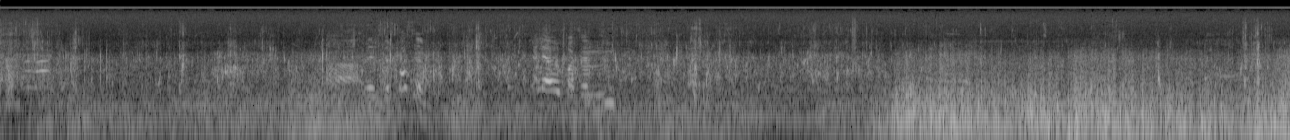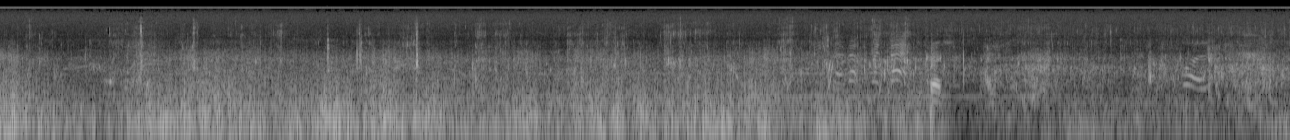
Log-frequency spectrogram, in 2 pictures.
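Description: Wind and water noise on open water heard from a small boat, growing louder and heavier about a third of the way in and easing near the end, with faint voices.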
